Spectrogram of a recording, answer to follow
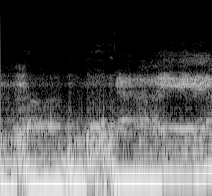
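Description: A male voice chanting dhikr through a microphone and loudspeaker, in long held notes that step up and down in a slow, repeating tune.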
